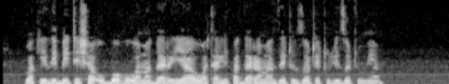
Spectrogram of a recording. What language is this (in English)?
Swahili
